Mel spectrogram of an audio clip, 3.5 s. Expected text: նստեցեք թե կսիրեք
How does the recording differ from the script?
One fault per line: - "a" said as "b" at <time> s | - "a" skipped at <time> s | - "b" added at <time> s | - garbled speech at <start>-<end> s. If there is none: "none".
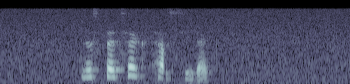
none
